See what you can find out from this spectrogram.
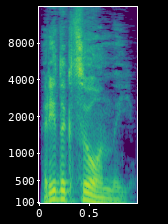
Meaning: editorial, (relational) drafting, (relational) editing
- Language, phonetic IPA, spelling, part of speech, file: Russian, [rʲɪdəkt͡sɨˈonːɨj], редакционный, adjective, Ru-редакционный.ogg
